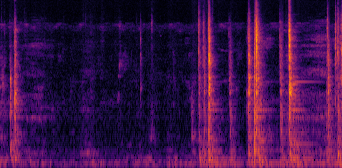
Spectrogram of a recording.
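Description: Gears of an old tractor gearbox clunk and ratchet as the lever is shifted, a few scattered clicks giving way to a run of loud, close metallic knocks near the end.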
